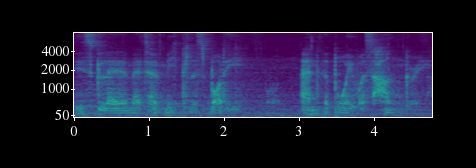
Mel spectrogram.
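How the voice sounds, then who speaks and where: A man narrating a fantasy drama in a grave, deliberate manner with a breathy, gravelly voice. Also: rumbling low, completely flat delivery, in a whisper, music in the background.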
